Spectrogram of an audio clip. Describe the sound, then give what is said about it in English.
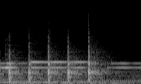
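Five quick, evenly spaced knocks on a door, crisp, followed by a brief quiet stretch with a faint steady tone lingering in the background. “Somebody at the door.”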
